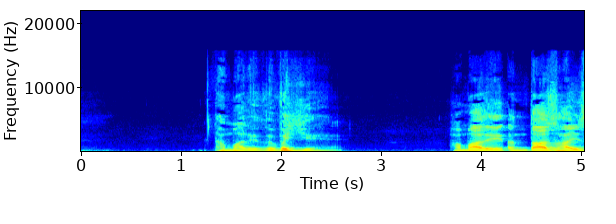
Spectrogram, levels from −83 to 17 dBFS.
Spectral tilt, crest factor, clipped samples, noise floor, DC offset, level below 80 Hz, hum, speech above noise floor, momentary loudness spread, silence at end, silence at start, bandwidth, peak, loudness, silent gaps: -5.5 dB/octave; 18 dB; under 0.1%; -61 dBFS; under 0.1%; -48 dBFS; none; 44 dB; 16 LU; 0 s; 1.35 s; 15.5 kHz; -2 dBFS; -18 LUFS; none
